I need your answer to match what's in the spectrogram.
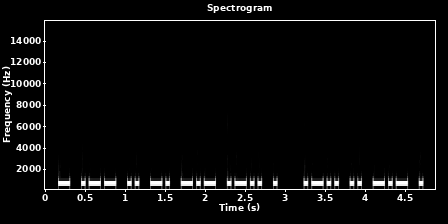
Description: Morse code, heard as a keyed tone, about 25 wpm, 700 Hz. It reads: TWINKLE LIKE
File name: practice / 25wpm / Difficult Sentences with Hints - 25wpm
